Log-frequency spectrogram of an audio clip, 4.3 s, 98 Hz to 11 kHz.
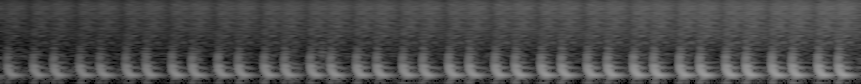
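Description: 909 snare roll in FL Studio with a drawn velocity shape: a fast, steady stream of identical snare hits whose loudness rises gently across the roll, quiet and mechanical throughout.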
